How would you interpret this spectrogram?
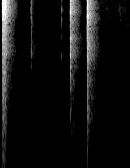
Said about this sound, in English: Can you hear that effervescent wonderfulness? Effervescent wonderfulness. That's a pure Dr. Pepper right there.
